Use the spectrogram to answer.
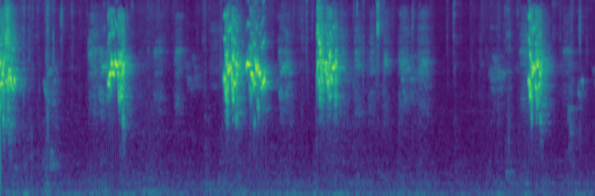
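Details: Pet budgerigars, described as happy and playing, give bursts of harsh chirps and squawky warbles roughly every second, bright and high-pitched, with quiet pauses between.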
